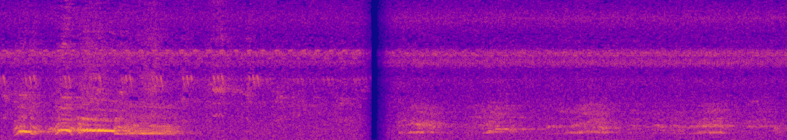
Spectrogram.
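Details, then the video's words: Wild local zebra dove, known as perkutut, giving a quick burst of trilled, rattling coo notes in the first second, then fainter distant calls over a steady high insect buzz. "Perkutut Lokal liar"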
